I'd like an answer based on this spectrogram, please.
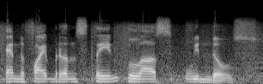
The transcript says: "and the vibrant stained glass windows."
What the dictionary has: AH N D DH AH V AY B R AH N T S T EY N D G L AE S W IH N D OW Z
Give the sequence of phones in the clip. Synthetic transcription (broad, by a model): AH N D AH F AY B R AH N S T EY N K L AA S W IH N D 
